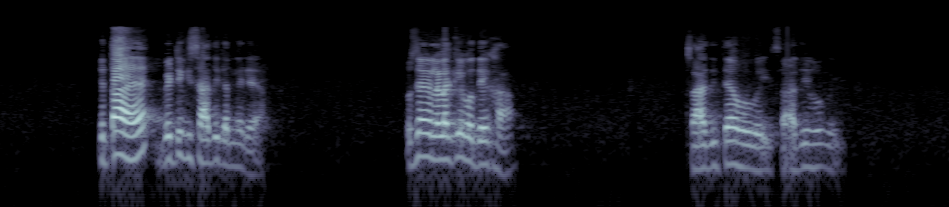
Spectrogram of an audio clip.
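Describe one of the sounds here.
A middle-aged man speaks calmly into a close microphone in short phrases.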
